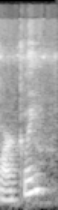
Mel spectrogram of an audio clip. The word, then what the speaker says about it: Berkeley: was a bad example Berkeley in the UK is pronounced Berkeley huh interesting what time he goes on 10:30 a.m.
